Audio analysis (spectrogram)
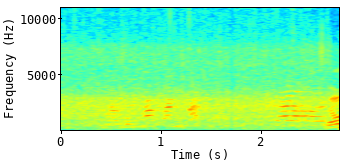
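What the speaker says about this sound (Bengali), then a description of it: "বাবরে কি বৃষ্টি রে" Heavy rain pours down outdoors during a small picnic, a dense continuous wash of water. Voices call out briefly over it, and a louder cry rises near the end.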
